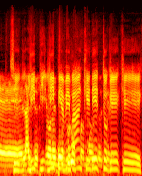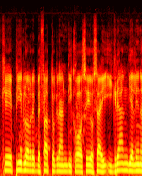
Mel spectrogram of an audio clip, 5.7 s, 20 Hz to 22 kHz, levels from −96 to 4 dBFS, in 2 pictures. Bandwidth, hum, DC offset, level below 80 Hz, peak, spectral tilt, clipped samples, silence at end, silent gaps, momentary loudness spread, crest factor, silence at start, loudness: 14 kHz; none; under 0.1%; -48 dBFS; 0 dBFS; -6 dB/octave; under 0.1%; 0 s; none; 10 LU; 16 dB; 0 s; -16 LUFS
